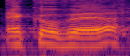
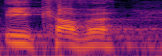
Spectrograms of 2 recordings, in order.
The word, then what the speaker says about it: Ecover: Bremens, who's chairman of Ecover, I'm supposed to pronounce it, or Ecover, as some of the Brits call it.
